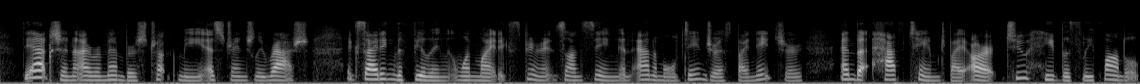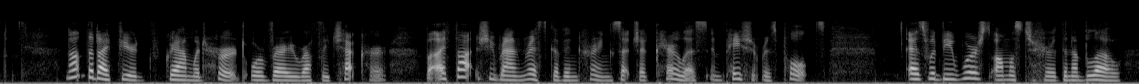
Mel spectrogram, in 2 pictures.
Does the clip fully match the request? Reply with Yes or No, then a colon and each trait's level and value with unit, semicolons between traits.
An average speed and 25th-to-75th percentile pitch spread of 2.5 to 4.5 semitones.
Yes: average, 175 wpm; average, 3.7 semitones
